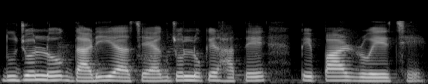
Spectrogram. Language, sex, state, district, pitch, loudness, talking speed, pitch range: Bengali, female, West Bengal, Cooch Behar, 180 Hz, -19 LUFS, 125 wpm, 160-185 Hz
